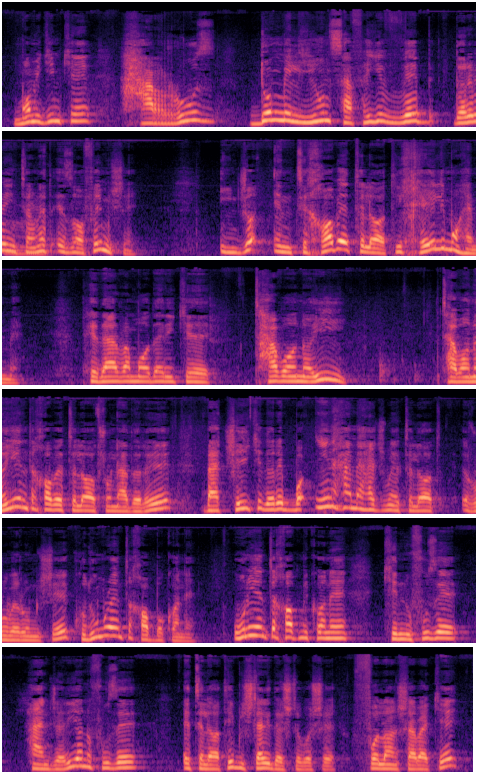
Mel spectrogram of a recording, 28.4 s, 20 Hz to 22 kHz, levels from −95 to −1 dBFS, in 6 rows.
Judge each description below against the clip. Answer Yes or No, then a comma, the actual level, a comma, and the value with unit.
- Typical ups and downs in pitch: No, wide, 5.9 semitones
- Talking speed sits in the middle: Yes, average, 120 wpm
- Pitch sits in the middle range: Yes, medium, 165 Hz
